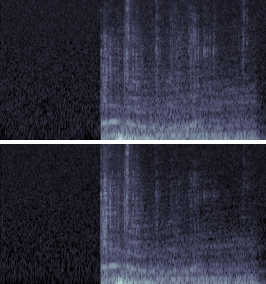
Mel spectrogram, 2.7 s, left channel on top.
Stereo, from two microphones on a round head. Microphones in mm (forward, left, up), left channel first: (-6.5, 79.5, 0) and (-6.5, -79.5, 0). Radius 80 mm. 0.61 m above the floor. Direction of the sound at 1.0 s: 35° right (ahead or behind).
